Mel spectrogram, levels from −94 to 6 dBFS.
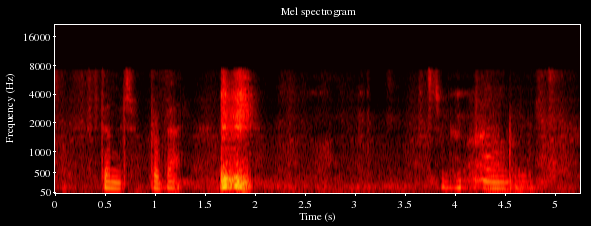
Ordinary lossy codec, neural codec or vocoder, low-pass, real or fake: none; codec, 16 kHz, 1.1 kbps, Voila-Tokenizer; none; fake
